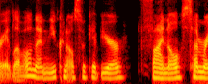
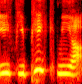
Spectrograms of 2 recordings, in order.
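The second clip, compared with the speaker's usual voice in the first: put-on Australian accent that comes out British; 8 semitones higher, 8 dB louder than usual. A speaker tries an australian accent and another says it sounds british: attempted australian accent. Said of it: "No, that's British".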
